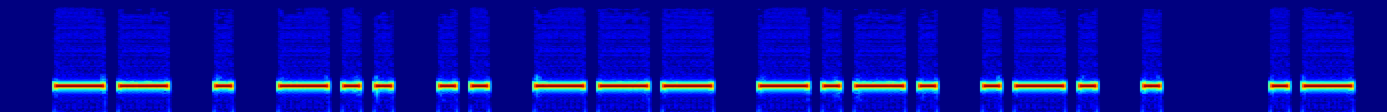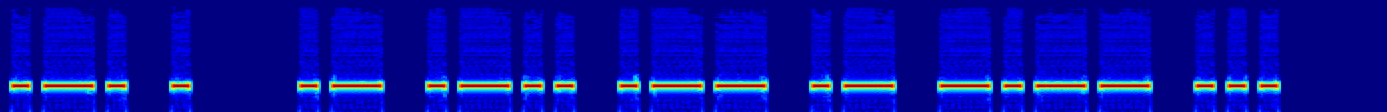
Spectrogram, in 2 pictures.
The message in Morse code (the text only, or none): MEDIOCRE ARE ALWAYS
